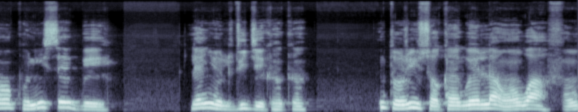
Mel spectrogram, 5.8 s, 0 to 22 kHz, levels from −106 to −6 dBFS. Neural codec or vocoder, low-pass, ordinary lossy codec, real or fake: vocoder, 48 kHz, 128 mel bands, Vocos; none; none; fake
